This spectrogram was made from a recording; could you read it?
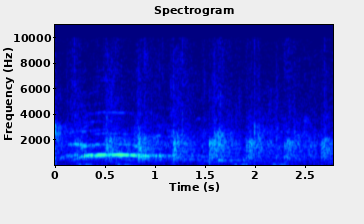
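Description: An audience claps in a round of applause, a dense crackle of many hands with a few voices and a brief whistle rising over it, steady and fairly loud throughout; those clapping are showing they are the youngest child in their family.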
